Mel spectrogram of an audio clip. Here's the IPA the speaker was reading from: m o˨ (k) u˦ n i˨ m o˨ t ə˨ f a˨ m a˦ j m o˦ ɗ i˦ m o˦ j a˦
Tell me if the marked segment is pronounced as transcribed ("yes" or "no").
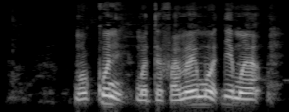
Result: yes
